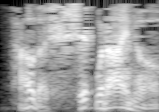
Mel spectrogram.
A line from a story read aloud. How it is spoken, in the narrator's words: Ramon croaked, his voice rasping in his dry throat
